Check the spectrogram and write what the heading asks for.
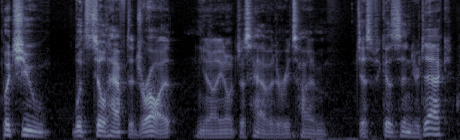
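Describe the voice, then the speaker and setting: A man's voice: low-pitched, animated, quick pace. A man streaming a card game, thinking aloud in casual commentary while losing his voice.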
